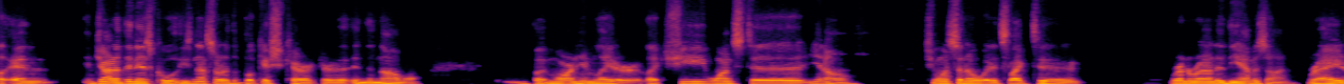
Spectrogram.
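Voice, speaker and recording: A concept artist in his middle years, from Los Angeles, tells a story with lively animation as a guest on an informal interview, voicing his character's inner thoughts. His voice has medium pitch and a darkish tone.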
